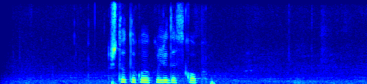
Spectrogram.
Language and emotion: Russian, neutral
